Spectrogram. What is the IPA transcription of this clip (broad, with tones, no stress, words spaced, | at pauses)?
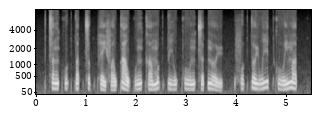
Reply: t͡sɐ˧ŋkʷʰɐ˧k̚t̪ɐ˧t̚t͡sʊ˧k̚ pʰe˨˩jfɐ˨˥wkaː˨˩wkʷɪ˧ŋ kʰɐ˨˥mʊ˨˥k̚ t̪iː˨˥wkʰuː˨˧nt͡sɵ˨˥t̚n̪ɵ˨˩ɥ | fʊ˨˥k̚t̪ɵ˨ɥwiː˥t̚ kʰuː˨˥jmɐ˧t̚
